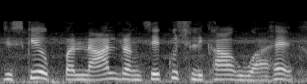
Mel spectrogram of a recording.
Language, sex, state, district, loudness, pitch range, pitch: Hindi, female, Uttar Pradesh, Lucknow, -14 LUFS, 215-250 Hz, 235 Hz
